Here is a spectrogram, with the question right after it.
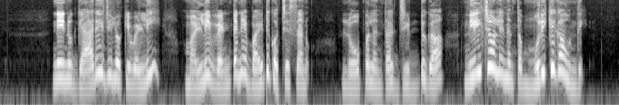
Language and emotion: Telugu, disgusted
